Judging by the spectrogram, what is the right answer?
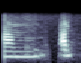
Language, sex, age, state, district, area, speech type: Malayalam, female, 18-30, Kerala, Kottayam, rural, conversation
